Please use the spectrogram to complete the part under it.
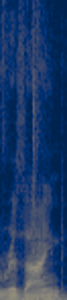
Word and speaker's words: re-signed: which is why I believe he decided to resign? Because I don't want it to. I hate how that almost sounds like the word resigned instead of, if you don't emphasize the word re-signed. Sorry, I'm weird. Re-signed with the Broncos for another, I believe he's on a one-year deal.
